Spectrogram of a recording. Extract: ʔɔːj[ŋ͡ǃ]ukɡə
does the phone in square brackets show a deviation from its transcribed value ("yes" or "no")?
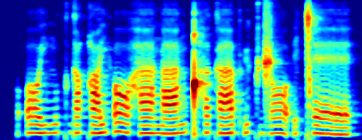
yes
